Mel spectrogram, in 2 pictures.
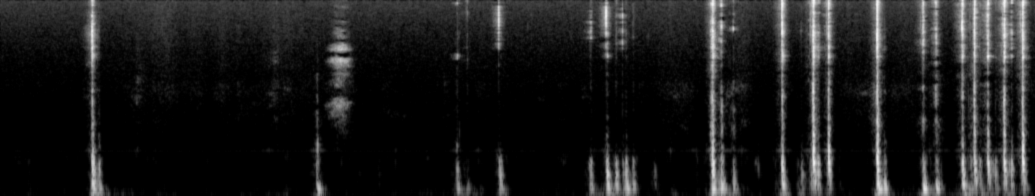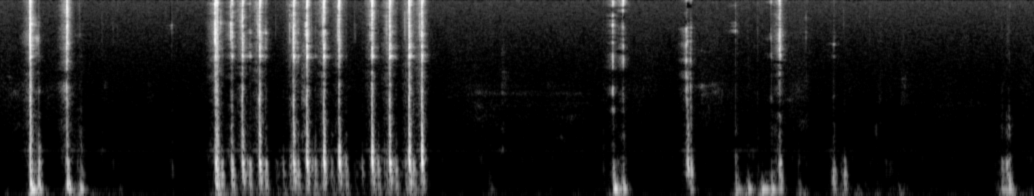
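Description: Typing on a computer keyboard: irregular keystrokes in quick flurries separated by short pauses. A faint steady hum runs underneath.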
